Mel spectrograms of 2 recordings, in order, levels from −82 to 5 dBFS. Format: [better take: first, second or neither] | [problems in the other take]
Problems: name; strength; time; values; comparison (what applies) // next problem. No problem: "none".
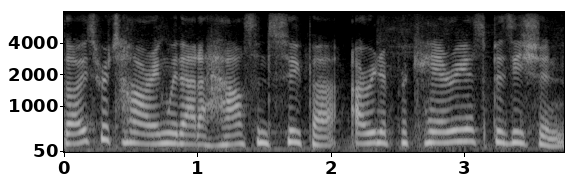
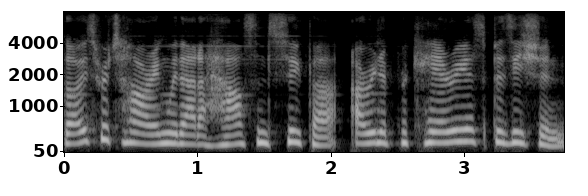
first | noise reduction (neural mask model DeepFilterNet 3)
